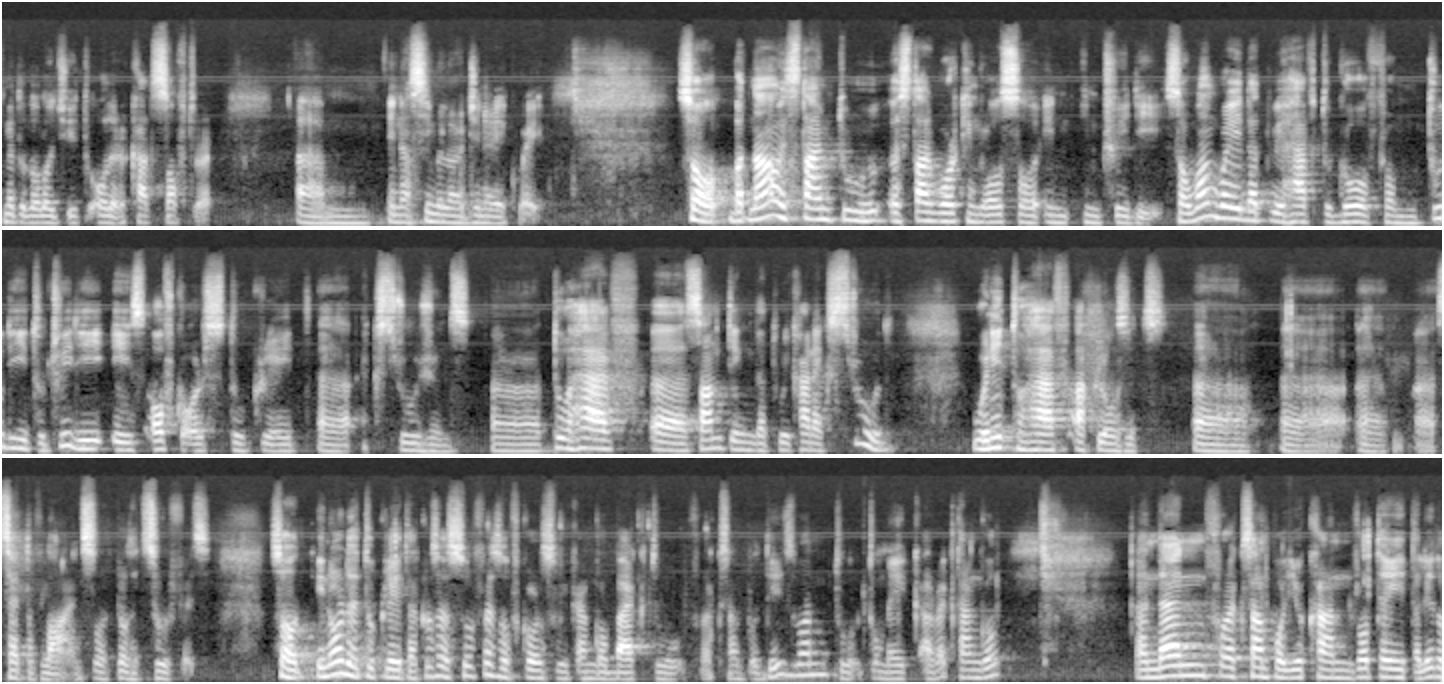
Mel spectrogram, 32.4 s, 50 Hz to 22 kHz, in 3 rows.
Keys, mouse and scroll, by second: 24.8 click, 26.4 Escape, 27.7 middle click, 30.1 shift+middle click.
